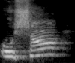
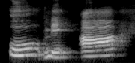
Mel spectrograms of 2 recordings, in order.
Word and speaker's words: Auchan: une chaîne française et au chant et tu m'avais là tu m'as donné un exemple avec auchan pourquoi on ne prenait ne va pas le prononcer haumea et la plupart des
